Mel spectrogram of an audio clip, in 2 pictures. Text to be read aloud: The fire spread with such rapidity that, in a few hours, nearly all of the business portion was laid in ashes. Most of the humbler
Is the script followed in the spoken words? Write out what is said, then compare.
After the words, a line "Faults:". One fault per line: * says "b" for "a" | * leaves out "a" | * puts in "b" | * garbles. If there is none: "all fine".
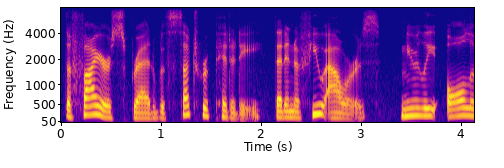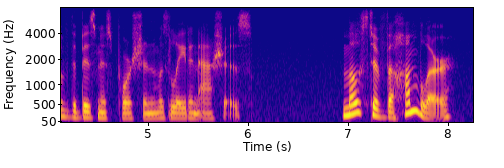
The fire spread with such rapidity that, in a few hours, nearly all of the business portion was laid in ashes. Most of the humbler
Faults:
all fine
